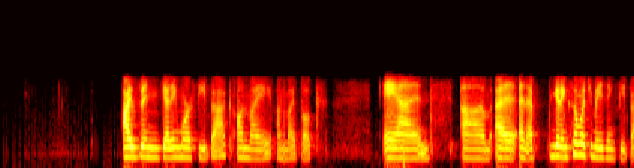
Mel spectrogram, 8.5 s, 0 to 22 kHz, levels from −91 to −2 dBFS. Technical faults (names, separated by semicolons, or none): Bluetooth CVSD headset codec; overlapping chunks; unconcealed Bluetooth headset packet loss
